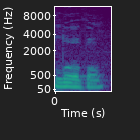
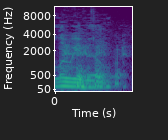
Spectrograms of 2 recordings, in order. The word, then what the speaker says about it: Louisville: key things one was you directly pronounce louisville not louisville louisville uh in louisville number two you correctly articulated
